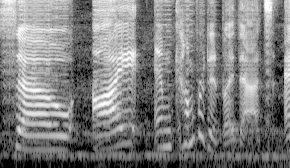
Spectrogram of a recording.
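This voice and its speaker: Noticeable background noise surrounds a woman whose voice is fairly high in pitch. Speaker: gaming streamer. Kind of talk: live game stream, reading questions aloud and answering.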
